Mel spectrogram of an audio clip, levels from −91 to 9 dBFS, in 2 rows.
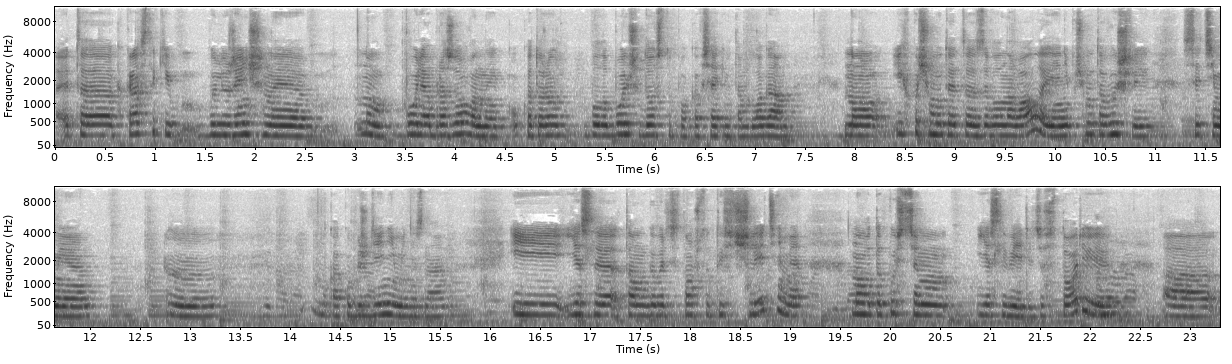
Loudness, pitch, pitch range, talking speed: -19 LUFS, 210 Hz, 195-220 Hz, 120 wpm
